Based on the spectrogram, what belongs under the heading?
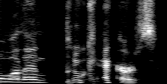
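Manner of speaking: challenging him with an absurd comparison; mock indignant. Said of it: "I go".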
